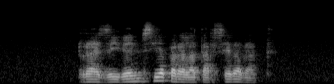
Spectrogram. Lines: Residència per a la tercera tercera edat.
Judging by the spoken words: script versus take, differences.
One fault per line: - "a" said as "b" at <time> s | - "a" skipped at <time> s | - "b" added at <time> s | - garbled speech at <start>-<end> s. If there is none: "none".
- "tercera" skipped at 2.4 s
